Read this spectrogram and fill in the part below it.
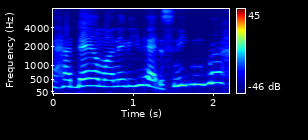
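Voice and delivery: words spilling through laughter. Retelling getting up after being knocked out: retelling laughing while talking. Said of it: "I got up laughing like".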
